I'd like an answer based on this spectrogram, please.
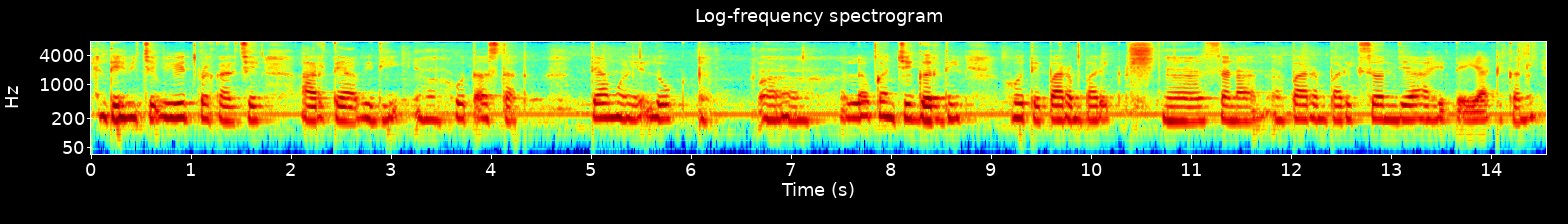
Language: Marathi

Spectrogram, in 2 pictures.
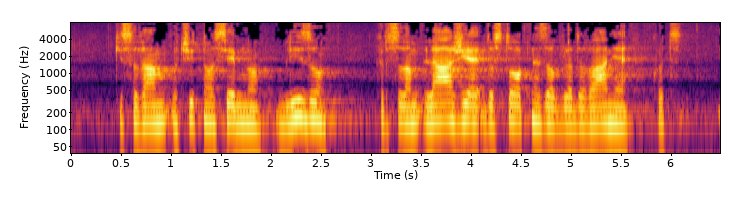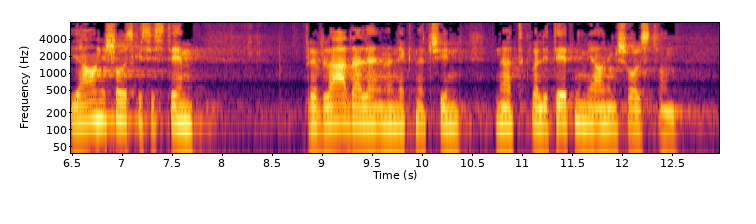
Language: Slovenian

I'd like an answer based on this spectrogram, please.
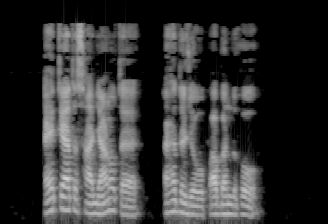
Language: Sindhi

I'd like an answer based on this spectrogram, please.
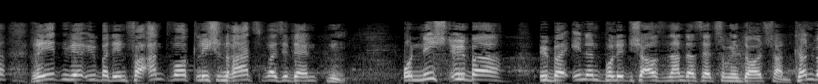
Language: German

